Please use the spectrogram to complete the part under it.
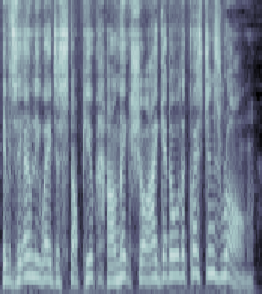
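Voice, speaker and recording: A man voicing a bold, clever schoolgirl who talks fast and fierce in a raised voice. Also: high-pitched, animated, darkish tone, no echo, pitched above the performer's own voice. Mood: defiant.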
